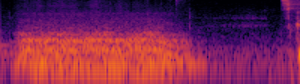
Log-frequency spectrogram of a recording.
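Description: Bread machine kneading dough, its motor and paddle making a steady churning hum that fades out about a second and a half in.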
